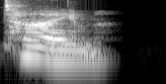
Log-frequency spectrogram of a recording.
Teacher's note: Watch my mouth position as I say the word time. At the beginning of the vowel, the jaw is dropped low. The tongue is also low, and the tongue tip touches the back of the bottom front teeth. Then as I progress to the second sound of the diphthong, the jaw closes and the tongue arches up closer to the roof of the mouth. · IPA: /aɪ/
